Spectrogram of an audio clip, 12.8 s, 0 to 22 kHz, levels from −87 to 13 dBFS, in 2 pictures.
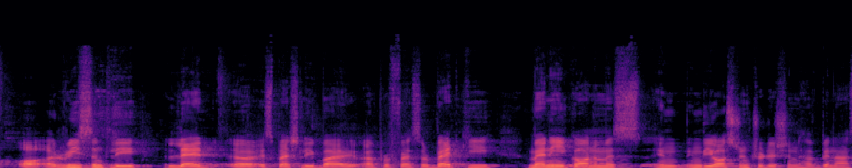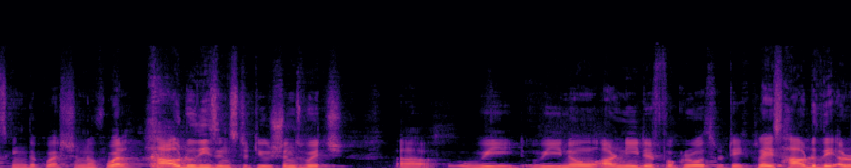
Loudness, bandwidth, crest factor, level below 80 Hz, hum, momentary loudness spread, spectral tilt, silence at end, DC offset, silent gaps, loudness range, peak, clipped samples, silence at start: -24 LUFS; 14.5 kHz; 18 dB; -76 dBFS; none; 10 LU; -6 dB/octave; 0 s; under 0.1%; none; 2 LU; -6 dBFS; under 0.1%; 0.05 s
